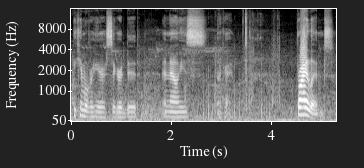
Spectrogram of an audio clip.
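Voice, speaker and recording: A woman giving casual let's play commentary to her audience, rambling and thinking out loud. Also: sits low, unhurried, vocal fry, a little hiss or hum. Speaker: host of a gaming role-play series.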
